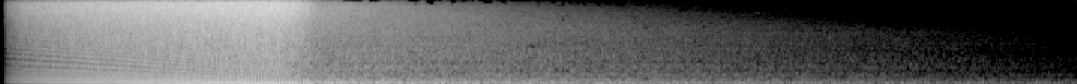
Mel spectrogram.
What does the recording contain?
dirty whee effect
A processed synthesizer effect with some re-verb. Produced for trance productions.
electronic, fx, noise, sound-effect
